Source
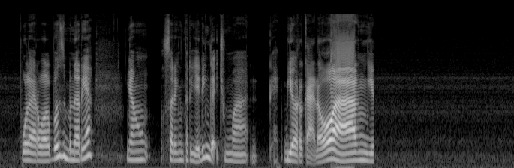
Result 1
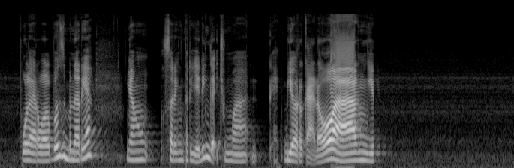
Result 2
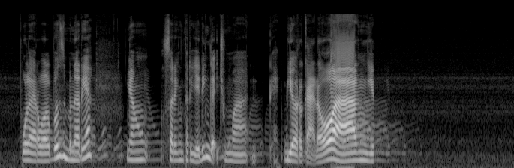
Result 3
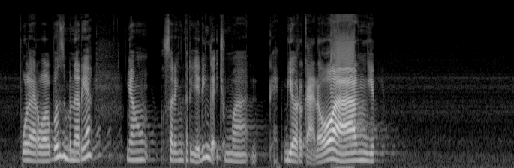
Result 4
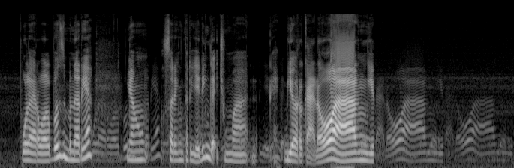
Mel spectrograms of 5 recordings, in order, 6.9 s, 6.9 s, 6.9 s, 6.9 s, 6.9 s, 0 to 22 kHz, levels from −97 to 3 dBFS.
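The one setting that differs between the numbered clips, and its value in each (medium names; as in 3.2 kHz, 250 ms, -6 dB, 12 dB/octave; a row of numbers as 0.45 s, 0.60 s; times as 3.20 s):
band-passed feedback delay, time: 82 ms, 215 ms, 143 ms, 924 ms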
